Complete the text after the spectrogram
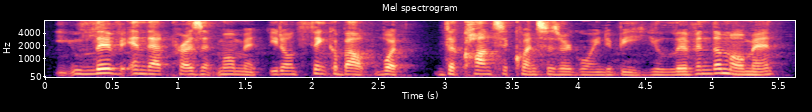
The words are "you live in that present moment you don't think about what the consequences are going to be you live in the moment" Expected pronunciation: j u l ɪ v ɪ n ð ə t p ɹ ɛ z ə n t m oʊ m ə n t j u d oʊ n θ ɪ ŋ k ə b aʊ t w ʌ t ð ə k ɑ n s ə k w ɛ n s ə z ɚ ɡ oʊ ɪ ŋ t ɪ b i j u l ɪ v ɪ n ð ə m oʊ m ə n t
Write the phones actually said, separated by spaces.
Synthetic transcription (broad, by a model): j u l ɪ v ɪ n ð ə t p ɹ ɛ z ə n m oʊ m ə n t j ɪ d oʊ n θ ɪ ŋ k ə b aʊ t w ʌ t ð ə k ɑ n s ə k w ɛ n s ə z ɚ ɡ oʊ ɪ ŋ t ɪ b i j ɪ l ɪ v ɪ n ð ə m oʊ m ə n t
